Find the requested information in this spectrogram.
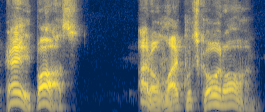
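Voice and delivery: a touch of a 1950s training film; chirpy old instructional narrator, lightly done; 1950s handbook voice. Pretend. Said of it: "books at that time have voices like that".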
